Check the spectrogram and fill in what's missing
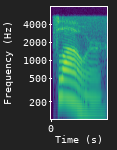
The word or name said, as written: flour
